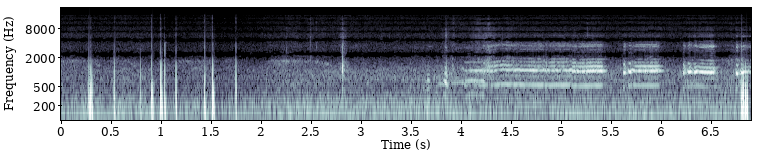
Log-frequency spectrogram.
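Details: Free-range hen complaining, apparently over the laying nest, with a drawn-out harmonic wail building near the end after a few sharp knocks and clicks at the start.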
